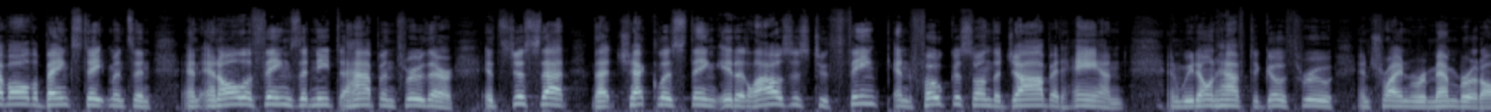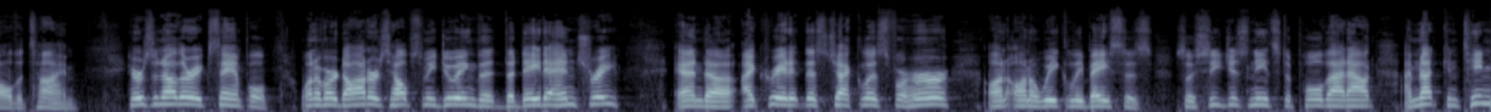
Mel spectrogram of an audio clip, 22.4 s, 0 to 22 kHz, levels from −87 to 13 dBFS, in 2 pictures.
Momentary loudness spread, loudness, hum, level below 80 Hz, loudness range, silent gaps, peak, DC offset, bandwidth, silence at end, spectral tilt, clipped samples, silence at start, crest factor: 10 LU; -24 LUFS; none; -58 dBFS; 3 LU; none; -4 dBFS; under 0.1%; 15 kHz; 0 s; -5 dB/octave; under 0.1%; 0 s; 20 dB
